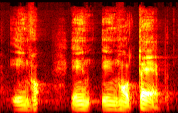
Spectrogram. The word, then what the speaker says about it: Imhotep: en Egipto como Amenhotep, van a ver que la H es como la J, ¿no? Imhotep.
